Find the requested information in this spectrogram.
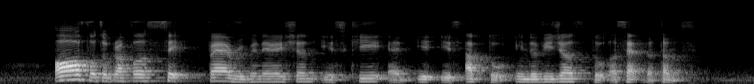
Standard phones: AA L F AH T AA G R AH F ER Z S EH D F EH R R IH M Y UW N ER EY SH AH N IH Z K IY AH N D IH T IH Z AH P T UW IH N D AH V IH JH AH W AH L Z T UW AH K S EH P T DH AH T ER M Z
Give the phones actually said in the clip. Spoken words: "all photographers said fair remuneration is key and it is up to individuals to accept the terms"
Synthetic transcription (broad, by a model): AA L F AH T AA G R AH F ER S EH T F EH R R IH M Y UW N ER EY SH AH N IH S K IY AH N IH T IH S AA P T UW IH N D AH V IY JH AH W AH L S T UW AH S EH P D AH T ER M S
